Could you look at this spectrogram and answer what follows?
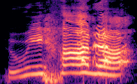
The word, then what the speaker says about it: Rihanna: The H is silent. The Rihanna. – H is silent. – Rihanna. – Okay. – Mm-hmm. – Rihanna. – Rihanna. Not huh.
